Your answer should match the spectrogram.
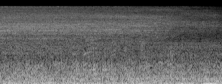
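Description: Electric commuter train at a station platform, heard from the doors inside the carriage: a steady rumble with a strong hiss over it.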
